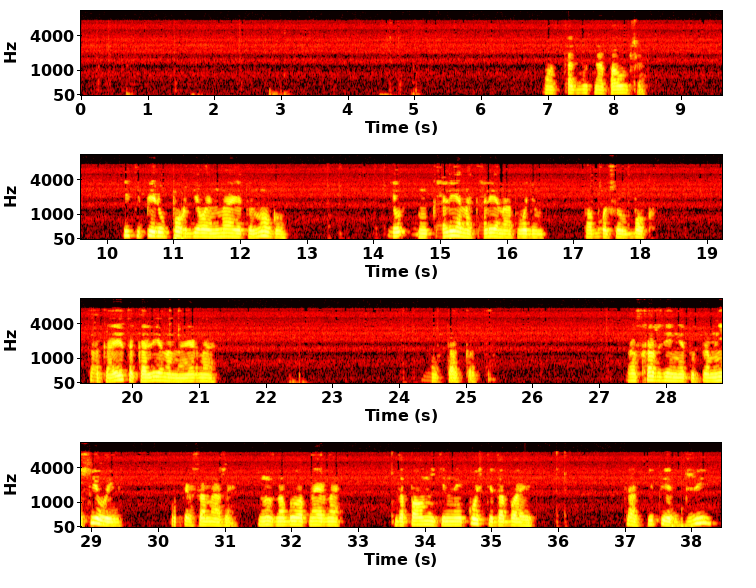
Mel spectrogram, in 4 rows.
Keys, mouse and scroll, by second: 0.6 click, 2.0 middle click, 3.0 r, 5.2-8.6 middle drag, 11.2 g, 13.6 click, 14.1-15.2 drag, 15.6 g, 17.6 click, 17.9-19.9 middle drag, 20.7-22.0 drag, 22.6 g, 24.6-27.4 middle drag, 32.5-33.7 middle drag, 36.0-37.0 drag, 38.0 g.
